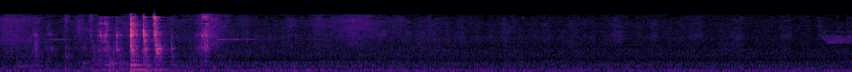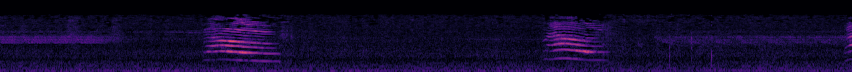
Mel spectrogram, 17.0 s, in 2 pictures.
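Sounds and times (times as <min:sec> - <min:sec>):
cat meowing: 0:10.6 - 0:11.4, 0:14.0 - 0:14.6.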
